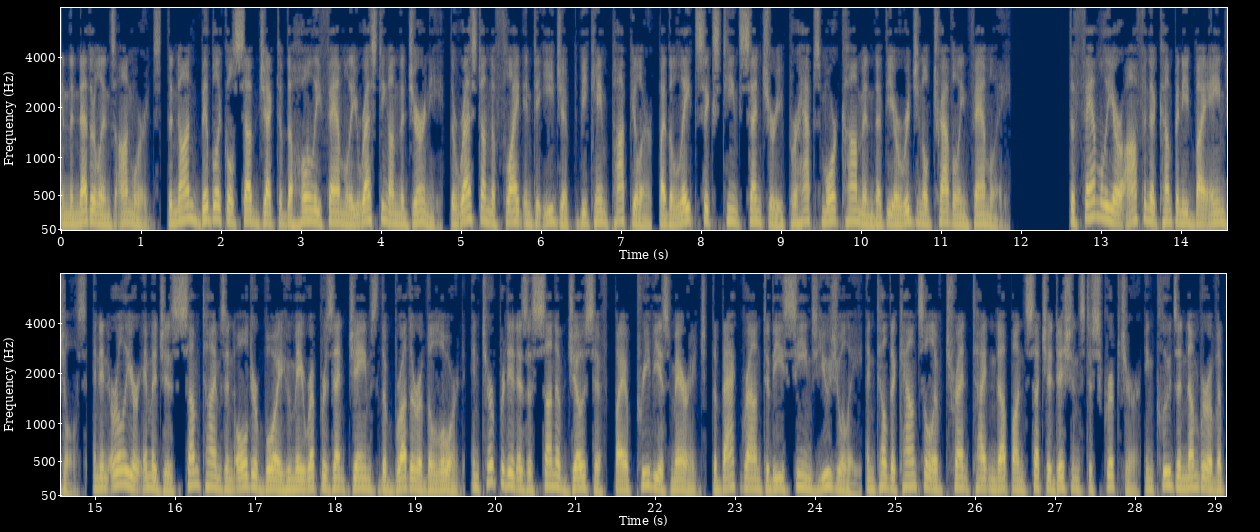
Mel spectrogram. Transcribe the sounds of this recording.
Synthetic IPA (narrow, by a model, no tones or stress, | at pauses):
ɨ̃nðɨnɛðə˞lˠɨ̃ndzɑ̰̃nwə̰˞dz̥ðɨnɑ̃nbɪbləkl̩ˠsʌb̚d͡ʒɛk̚tʌvðəɦoʊlˠifæ̃mliɹɛstɪ̃ŋə̃nðɨd͡ʒɜ˞nḭðɨɹɛstn̩ðəflaɪɾɪ̃ntʉʔid͡ʒɨp̚t̚b̥ɨkʰẽɪ̃mpʰɑpjl̩ˠə̰˞b̥aɪðəleɪtsɪkstʰĩnθsɛ̃nt͡ʃə˞ipʰə˞ɦæpsmɔɹkʰɑmɨ̃nðɨ̃t̪̚ðiə˞ɪd͡ʒɨnl̩ˠtʰɹ̥ævl̩ˠɪ̃ŋfæ̃mlḭ | ðɨfæ̃mlˠiə˞ʔɑfɨ̃nɨkʰʌ̃mpɨnid̚baɪẽɪ̃nd͡ʒə̰l̩ˠz̥ɨ̃nɨ̃nɜ˞lˠiə˞ʔɪ̃mɨd͡ʒɪz̥sʌ̃mtʰãɪ̃mzɨ̃noʊlˠdə˞bɔɪɦʉmeɪɹɛpɹɨzɛ̃n̚d̥ʒ̥ẽɪ̃mzðɨbɹʌðə˞ʌvðəlɔɹɾɨ̃ntʰɜ˞pɹɨɾɨɾɨzɨsʌ̃nʌvd͡ʒoʊsɨfb̥aɪɨpʰɹ̥iviɨsmɛɹɪ̰̥d͡ʒðɨbæk̚ɡ̥ɹãʊ̃ntʰɨðiz̥sĩnzjʉʒəəl̩ˠḭɨ̃ntʰɪlˠðɨkʰãʊ̃nsl̩ˠʌv̥tʰɹ̥ɛ̃ntʰaɪʔn̩dʌpn̩sʌt͡ʃɨdɪʃɨ̃nz̥tʰɨskɹɪp̚t͡ʃə̰˞ɨ̃nkʰl̥ʉdzɨnʌ̃mbə˞ʌvɨ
